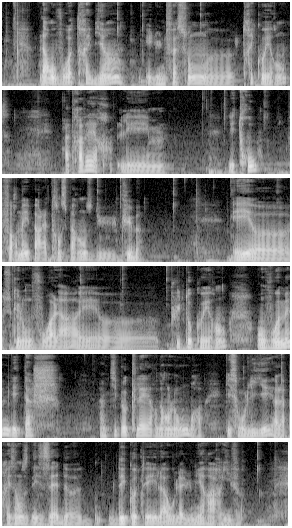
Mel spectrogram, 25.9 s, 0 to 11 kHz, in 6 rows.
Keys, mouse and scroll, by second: 0.1 alt+middle click, 0.5 alt+middle click, 1.1 alt+middle click, 2.0 alt+click, 6.2 middle click, 7.5-8.1 alt+middle drag, 9.3-9.9 alt+drag, 10.3 alt+middle click, 12.0 alt+click, 13.0-14.0 alt+middle drag, 14.6 alt+click, 21.3 alt+middle click, 23.3 middle click, 23.7 middle click, 24.8 alt+middle click, 25.7 alt+middle click.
